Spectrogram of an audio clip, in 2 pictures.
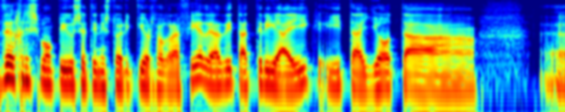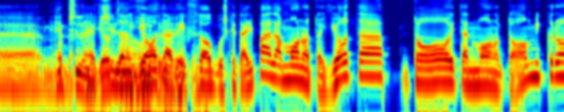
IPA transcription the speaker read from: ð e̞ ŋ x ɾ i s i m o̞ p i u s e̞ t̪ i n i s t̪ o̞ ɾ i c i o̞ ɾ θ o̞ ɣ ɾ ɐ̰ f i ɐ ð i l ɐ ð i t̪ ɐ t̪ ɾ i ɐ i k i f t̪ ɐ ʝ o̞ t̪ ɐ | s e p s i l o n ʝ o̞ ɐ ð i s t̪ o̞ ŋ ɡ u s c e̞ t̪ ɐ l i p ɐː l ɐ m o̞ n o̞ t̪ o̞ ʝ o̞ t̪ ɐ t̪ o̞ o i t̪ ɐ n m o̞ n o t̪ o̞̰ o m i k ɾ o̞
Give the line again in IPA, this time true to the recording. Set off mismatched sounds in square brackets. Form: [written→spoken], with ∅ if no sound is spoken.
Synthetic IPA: ð e̞ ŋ x ɾ i s i m o̞ p i u s e̞ t̪ i n i s t̪ o̞ ɾ i c i o̞ ɾ θ o̞ ɣ ɾ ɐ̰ f i ɐ ð i l ɐ ð i t̪ ɐ t̪ ɾ i ɐ i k i [f→∅] t̪ ɐ ʝ o̞ t̪ ɐ | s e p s i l o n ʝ o̞ ɐ ð i [s→f] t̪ o̞ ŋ ɡ u s c e̞ t̪ ɐ l i p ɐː l ɐ m o̞ n o̞ t̪ o̞ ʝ o̞ t̪ ɐ t̪ o̞ o i t̪ ɐ n m o̞ n o t̪ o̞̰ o m i k ɾ o̞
